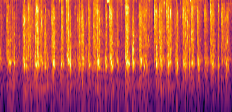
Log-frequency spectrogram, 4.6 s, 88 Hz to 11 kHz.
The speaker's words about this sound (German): So hörte sich der Königsworther Platz wahrscheinlich um 1900 herum an. Von 1874 bis zur Jahrhundertwende fuhr hier die erste von Pferden gezogene Straßenbahn.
